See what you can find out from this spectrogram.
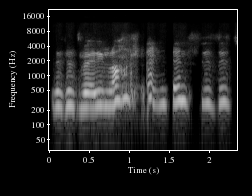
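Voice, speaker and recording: A woman student on a video call reading haltingly and asking for help remembering words. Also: fairly high pitch, no echo. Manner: hesitant, self-deprecating, halting. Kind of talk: reading aloud in class. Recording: dull dry call audio.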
